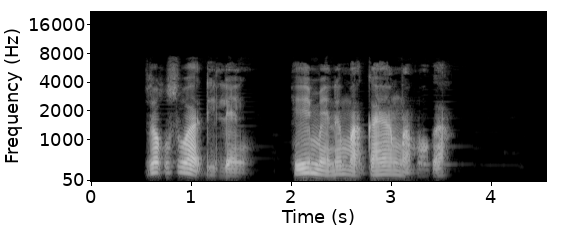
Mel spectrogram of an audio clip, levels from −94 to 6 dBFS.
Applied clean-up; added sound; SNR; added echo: neural mask model DeepFilterNet 3.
